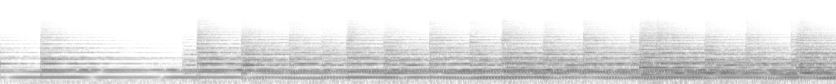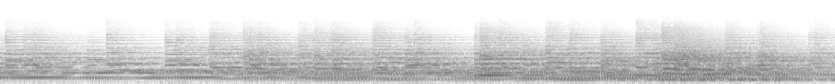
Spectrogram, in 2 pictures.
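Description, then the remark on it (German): Church bells of Redwitz an der Rodach, in the Lichtenfels district of Upper Franconia, ringing at noon, a full peal of overlapping metallic strikes that swells from a single ringing tone into dense, continuous clanging with rich shimmering overtones, steady and loud throughout, no voices. “Das Mittagsläuten kommt heute aus Redwitz an der Rodach.”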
